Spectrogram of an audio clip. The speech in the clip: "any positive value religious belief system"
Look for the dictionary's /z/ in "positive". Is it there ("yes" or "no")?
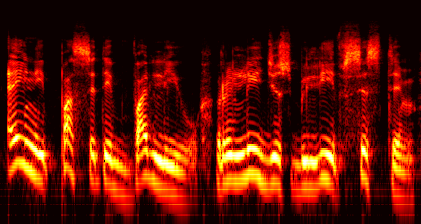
no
